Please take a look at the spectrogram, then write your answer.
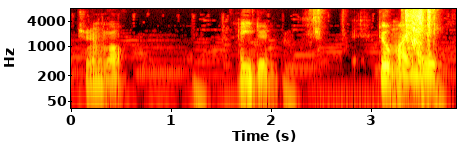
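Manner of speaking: normal talking voice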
